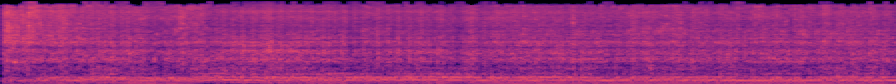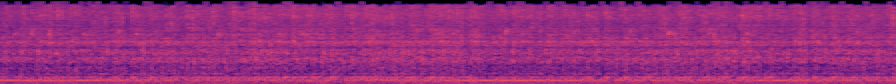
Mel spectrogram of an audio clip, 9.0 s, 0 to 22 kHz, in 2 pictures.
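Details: Suzuki GS750 after top-end engine overhaul; steady, even low rumble with a smooth idle, no knocks or ticks standing out; the engine sounds healthy.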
